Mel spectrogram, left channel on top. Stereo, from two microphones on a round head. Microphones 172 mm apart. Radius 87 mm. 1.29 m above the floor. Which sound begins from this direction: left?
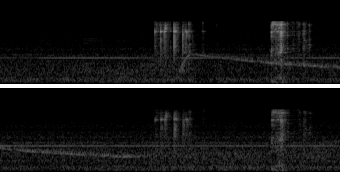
Keys jangling, at 1.5 s.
